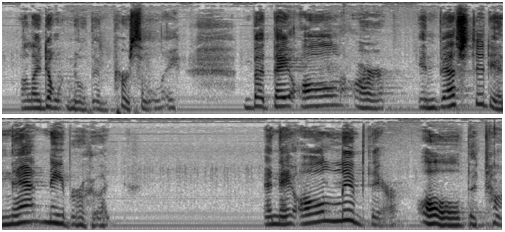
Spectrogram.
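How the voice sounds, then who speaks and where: Somewhat breathy and fairly high in pitch, a woman talks at a very slow pace with ordinary pitch variation and long, frequent pauses. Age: 70s. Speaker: public commenter, resident. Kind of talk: public comment at council meeting. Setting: city council meeting.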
